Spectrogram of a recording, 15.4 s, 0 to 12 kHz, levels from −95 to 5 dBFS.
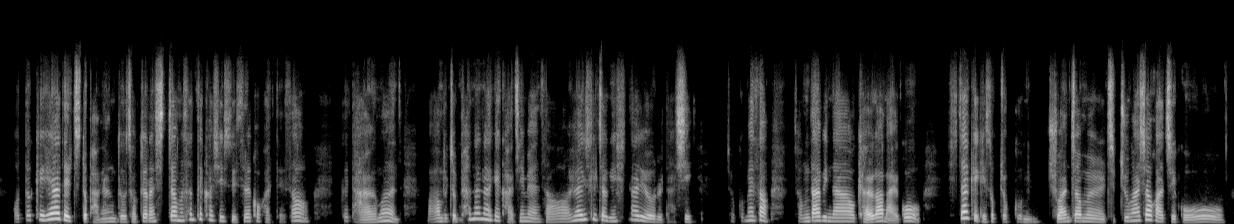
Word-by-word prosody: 어떻게 245 +10 -4
해야 295 +4 +8
될지도 195 - +5
방향도 155 +1 -6
적절한 175 +6 -1
시점을 215 +3 +4
선택하실 245 -6 -4
수 140 - -6
있을 185 +8 -4
것 185 - -7
같아서 195 +1 -7 0.4
그다음은 175 +2 -4 0.4
마음을 165 +4 -6
좀 155 - -1
편안하게 285 -6 -2
가지면서 155 -6 -6
현실적인 245 -5 -1
시나리오를 195 - -2
다시 145 +2 +2 0.4
쪼끔 190 +4 -16
해서 225 -2 +1 0.3
정답이나 180 -1 +1
결과 190 +1 +5
말고 195 0 -1 0.3
시작에 340 0 +3
계속 155 +2 -7
쪼끔 155 0 -10 0.3
주안점을 170 -3 +1
집중하셔가지고 155 - +2
180 Hz, 330 characters per minute, -23 LUFS, 155-215 Hz, 0.4 s, 해야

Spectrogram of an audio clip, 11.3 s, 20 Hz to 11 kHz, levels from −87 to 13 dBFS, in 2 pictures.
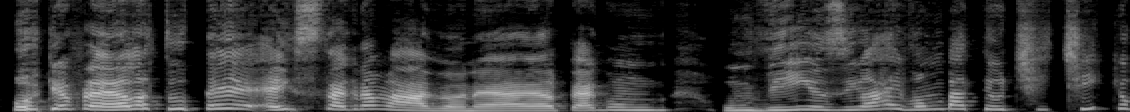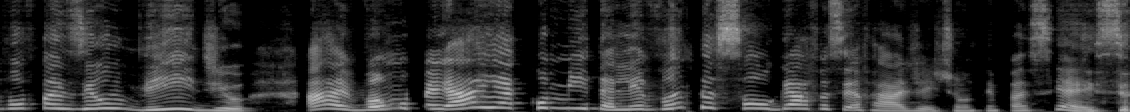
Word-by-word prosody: Porque 340 +5 +3
para 325 -3 +7
ela 315 +6 +7
tudo 375 0 -4
tem 380 0 -1
é 310 -3 +3
Instagramável 310 - +3
né, 200 +2 +4
ela 215 +1 +4
pega 235 +4 +2
um 255 -1 -6 0.3
um 230 0 -5
vinhozinho: 280 +4 -4
"Ai, 375 +3 -1
vamos 310 +3 -6
bater 365 -3 -3
o - - -6
tim 305 0 -10
tim 370 +2 -6
que 395 - -9
eu - - -10
vou 405 +2 -7
fazer 385 -3 -2
o 425 -4 -5
vídeo. 270 - -2 0.3
Ai 375 -4 +2
vamos 305 - -1
pegar 375 -2 +2
ai 385 - +8
e - - +1
a 470 - -32
comida, 435 -8 -4
levanta 365 +11 -6
só 425 -1 0
o - - -10
garfo." 390 -1 -2
Assim, 285 - -5
ai 200 -3 -3
gente, 180 -1 -13
eu - - -11
não 180 - -13
tem 205 +1 -16
paciência. 205 -5 -5
320 Hz, 230 wpm, -21 LUFS, 235-380 Hz, 0.3 s, ai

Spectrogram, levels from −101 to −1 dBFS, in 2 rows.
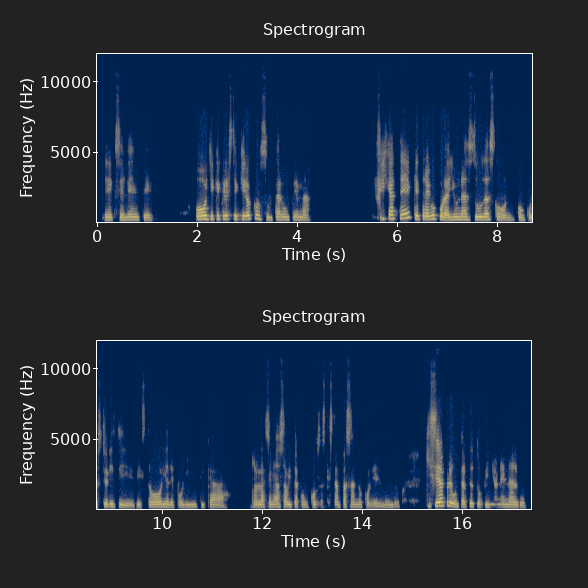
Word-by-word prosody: Excelente. 180 -1 -3 0.8
Oye, 230 0 +6
¿qué 240 - +1
crees? 240 +1 0
Te 230 -3 +3
quiero 235 +2 +5
consultar 200 - -2
un 195 0 -3
tema. 190 -3 -5 1.3
Fíjate, 275 +4 +3
que 230 - +6
traigo 225 +3 +3
por 225 -5 +5
ahí 180 +2 +3
unas 205 -1 0
dudas 200 0 +4
con 165 -6 -4
con 175 -1 -6
cuestiones 175 +2 -4
de 155 -4 -4
de - - -6
historia, 175 +3 -2
de 160 -1 -4
política, 170 +2 -8 0.8
relacionadas 170 +2 -4
ahorita 170 +1 -3
con 165 -2 -12
cosas 175 +3 -9
que - - -28
están 165 -1 -7
pasando 175 0 -6
con 165 -3 -11
el - - -11
mundo. 165 +1 -10 0.5
Quisiera 250 +5 +8
preguntarte 205 -5 +2
tu 200 - -4
opinión 175 0 -8
en 180 0 -5
algo, 170 -3 -4
185 Hz, 140 wpm, -26 LUFS, 170-210 Hz, 1.3 s, Quisiera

